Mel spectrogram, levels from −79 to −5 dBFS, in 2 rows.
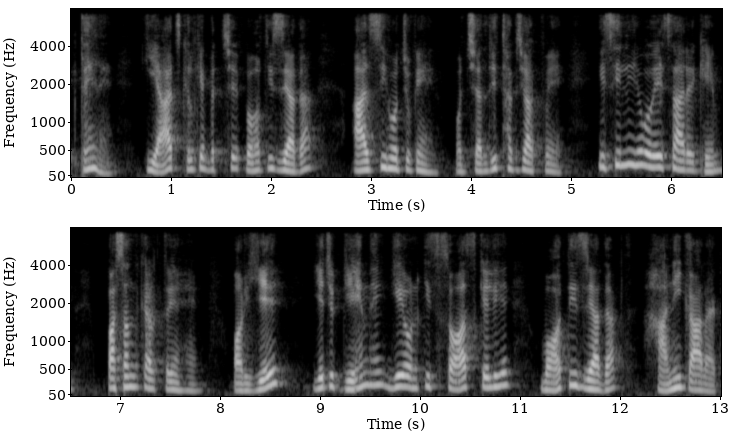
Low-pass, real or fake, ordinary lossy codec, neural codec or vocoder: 7.2 kHz; fake; none; codec, 16 kHz in and 24 kHz out, 0.8 kbps, FocalCodec, streaming, 65536 codes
